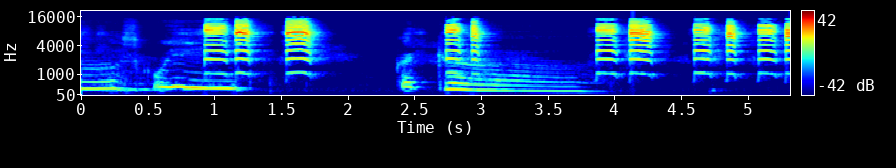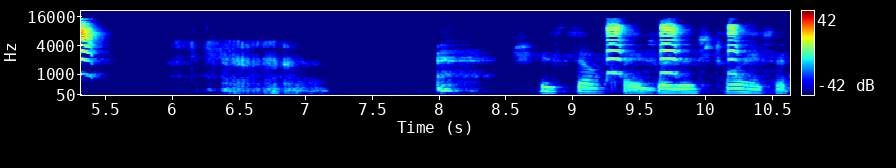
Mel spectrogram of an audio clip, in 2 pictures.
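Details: Poco the pet Chihuahua still howling at a squeaky toy, August 2014: rapid bursts of shrill toy squeaks answered by short howls that slide downward, with a quieter stretch of faint sounds midway.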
